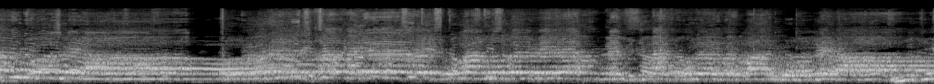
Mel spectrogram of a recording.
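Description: A large crowd of protesters chanting together in unison, loud and sustained.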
